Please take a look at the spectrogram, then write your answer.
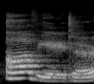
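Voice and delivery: odd, affected diva pronunciation; Moira Rose voice. Retold or imitated. Actress getting into her weird character voice, affected. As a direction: say "Aviator" with fancy, made-up accent vowels. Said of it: "in the weird Moira Rose voice".

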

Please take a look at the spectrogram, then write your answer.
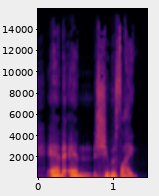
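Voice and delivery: ordinary talk

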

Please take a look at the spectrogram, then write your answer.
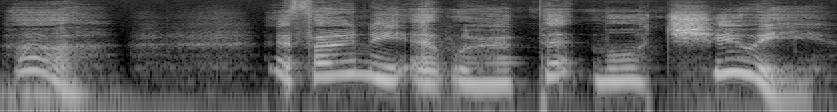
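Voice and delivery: high Emu voice with a mild sigh; a wistful little sigh. Acted. Emu sighs wishing the stew were chewier. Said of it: "she sighed".

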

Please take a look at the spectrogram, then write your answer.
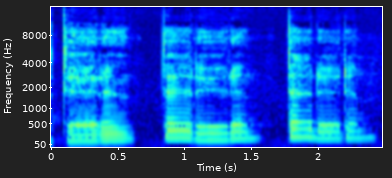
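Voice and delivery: sung tune of the collect-call jingle; hummed collect-call jingle. Retold or imitated. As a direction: hum the phone jingle, rising. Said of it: "A musiquinha da ligação a cobrar".

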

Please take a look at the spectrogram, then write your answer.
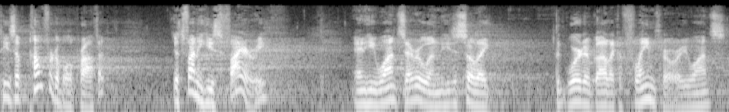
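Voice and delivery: normal talking voice

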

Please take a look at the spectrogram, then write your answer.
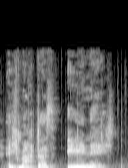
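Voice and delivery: high, half-shouted refusal; mild defiant shout. A narrator's reading. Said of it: "Funkelchen schrie nun regelrecht".

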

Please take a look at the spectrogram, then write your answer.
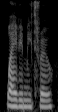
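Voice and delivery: plain reading voice

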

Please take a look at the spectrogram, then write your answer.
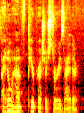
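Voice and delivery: ordinary talk, nothing marked

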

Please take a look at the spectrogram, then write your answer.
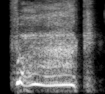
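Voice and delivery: mock anguished yell. Biker whose motor just blew, yelling in despair. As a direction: howl it like your world just ended.

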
